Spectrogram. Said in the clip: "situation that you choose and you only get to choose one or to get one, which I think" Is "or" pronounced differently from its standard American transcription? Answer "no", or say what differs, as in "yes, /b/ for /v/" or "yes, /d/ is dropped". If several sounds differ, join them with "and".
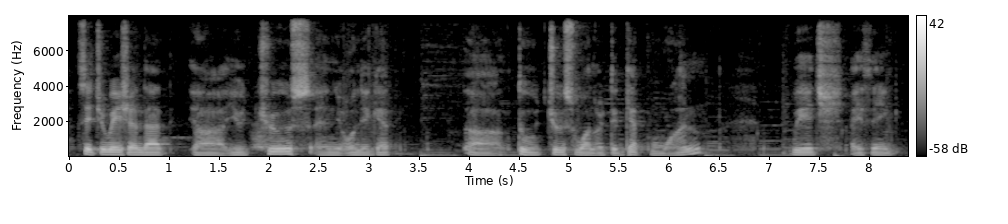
no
